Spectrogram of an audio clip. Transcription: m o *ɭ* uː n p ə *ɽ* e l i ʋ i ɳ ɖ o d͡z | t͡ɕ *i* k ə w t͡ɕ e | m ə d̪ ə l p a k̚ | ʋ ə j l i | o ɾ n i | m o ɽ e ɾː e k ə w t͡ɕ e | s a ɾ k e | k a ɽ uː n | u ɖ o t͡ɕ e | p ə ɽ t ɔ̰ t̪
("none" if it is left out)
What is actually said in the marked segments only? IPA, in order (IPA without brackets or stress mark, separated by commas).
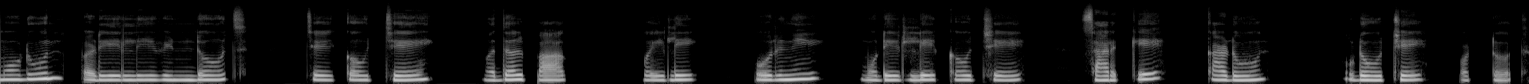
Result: ɽ, ɽ, e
